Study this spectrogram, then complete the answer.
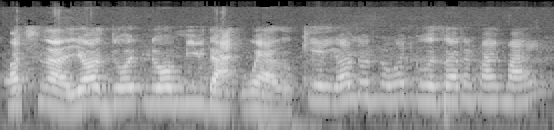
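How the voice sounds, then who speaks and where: His voice is very high and a bit bright, with fairly even intonation and a moderate pace. The young man is co-hosting a podcast in casual conversation, laughing frequently and telling stories in which he quotes others in put-on lines.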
